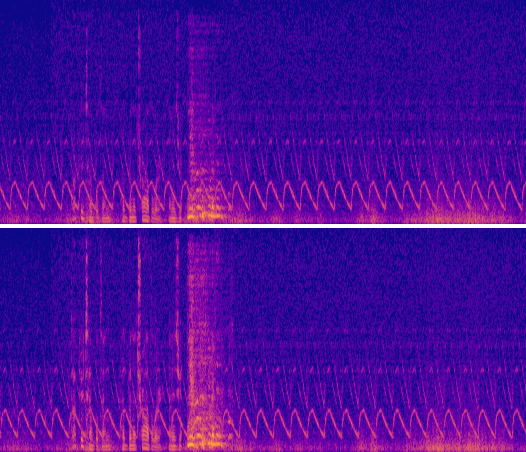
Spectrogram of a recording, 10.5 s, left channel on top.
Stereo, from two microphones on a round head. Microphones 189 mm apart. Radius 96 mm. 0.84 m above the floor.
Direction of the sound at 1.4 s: 80° right.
